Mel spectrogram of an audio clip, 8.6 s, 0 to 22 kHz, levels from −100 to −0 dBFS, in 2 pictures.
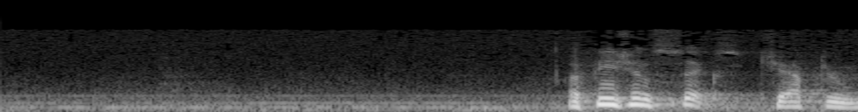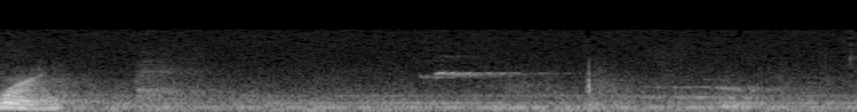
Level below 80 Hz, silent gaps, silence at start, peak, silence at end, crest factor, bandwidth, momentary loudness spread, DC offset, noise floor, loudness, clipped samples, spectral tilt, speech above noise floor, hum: -52 dBFS; none; 0.4 s; -8 dBFS; 0.15 s; 20 dB; 4.2 kHz; 27 LU; under 0.1%; -47 dBFS; -23 LUFS; under 0.1%; -11 dB/octave; 26 dB; none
